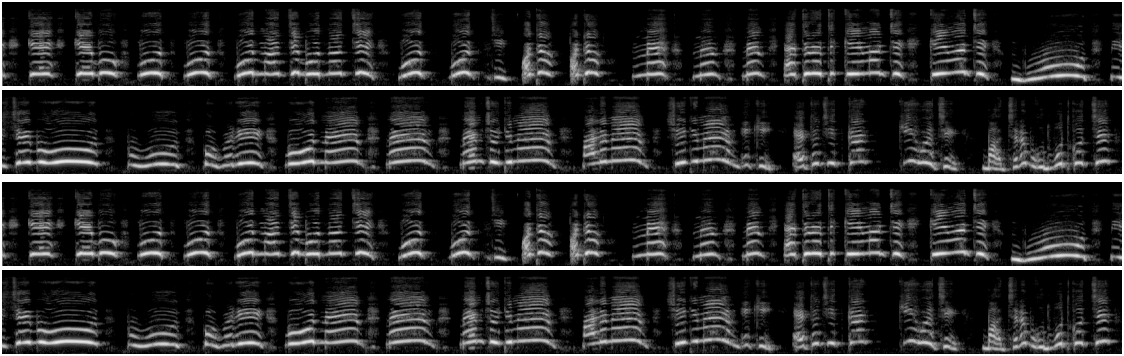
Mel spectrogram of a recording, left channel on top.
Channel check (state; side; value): identical; both; correlation 1.00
